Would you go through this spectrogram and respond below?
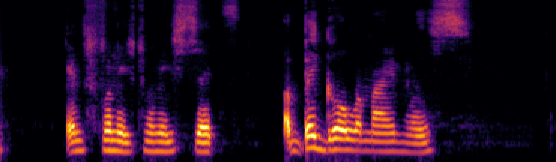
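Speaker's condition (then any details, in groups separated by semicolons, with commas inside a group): Cerebral palsy; wheelchair user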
